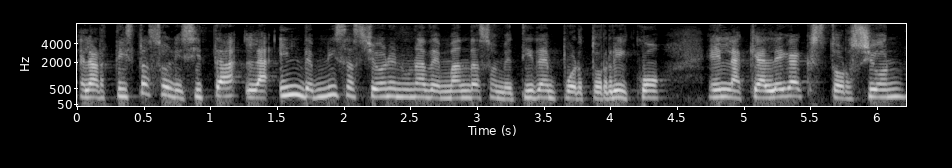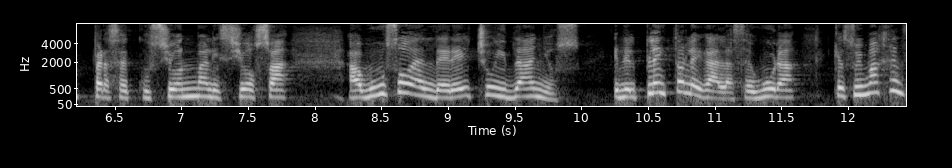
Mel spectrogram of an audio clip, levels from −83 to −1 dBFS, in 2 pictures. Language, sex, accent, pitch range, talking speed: Spanish, female, Mexican, 215-290 Hz, 155 wpm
